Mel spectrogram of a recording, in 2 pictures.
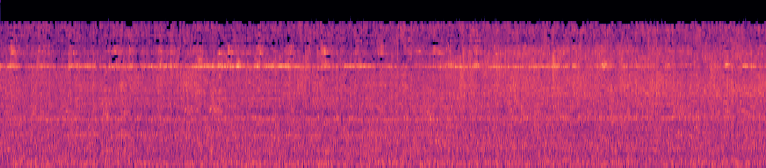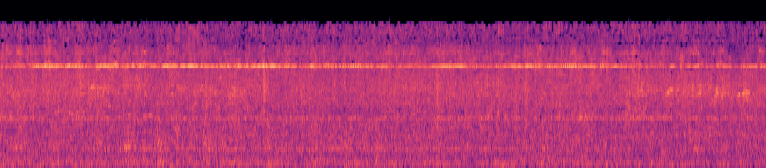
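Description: ThyssenKrupp Barracuda bucket wheel excavator at work, its bucket wheel turning and digging into an earth bank: a steady, loud machine noise with a constant high-pitched squeal over it.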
